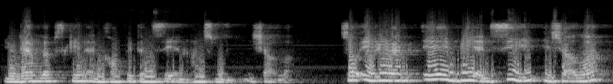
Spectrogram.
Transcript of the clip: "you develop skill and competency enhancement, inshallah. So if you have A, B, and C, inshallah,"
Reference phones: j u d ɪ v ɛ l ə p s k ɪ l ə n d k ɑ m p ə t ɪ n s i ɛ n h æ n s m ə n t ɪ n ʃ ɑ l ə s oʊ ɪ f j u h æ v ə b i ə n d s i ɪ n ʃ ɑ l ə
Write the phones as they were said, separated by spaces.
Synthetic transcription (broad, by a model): j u d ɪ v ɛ l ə p s k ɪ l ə n k ɑ m p ə t ɪ n s i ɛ n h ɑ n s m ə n ɪ n ʃ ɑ l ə s oʊ ɪ f j u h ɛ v ə b i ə n s i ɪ n ʃ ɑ l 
